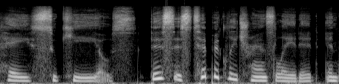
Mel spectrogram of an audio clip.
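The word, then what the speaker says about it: ἡσυχία: should strive to obtain the key word in the scripture is hakia or pronounce as hey suos this is typically translated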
